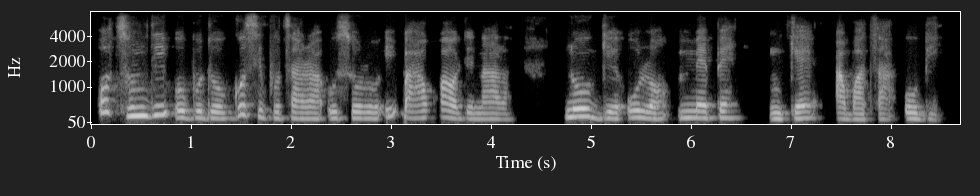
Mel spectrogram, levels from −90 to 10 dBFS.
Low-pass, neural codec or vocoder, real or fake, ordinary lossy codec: 7.2 kHz; none; real; Opus, 16 kbps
